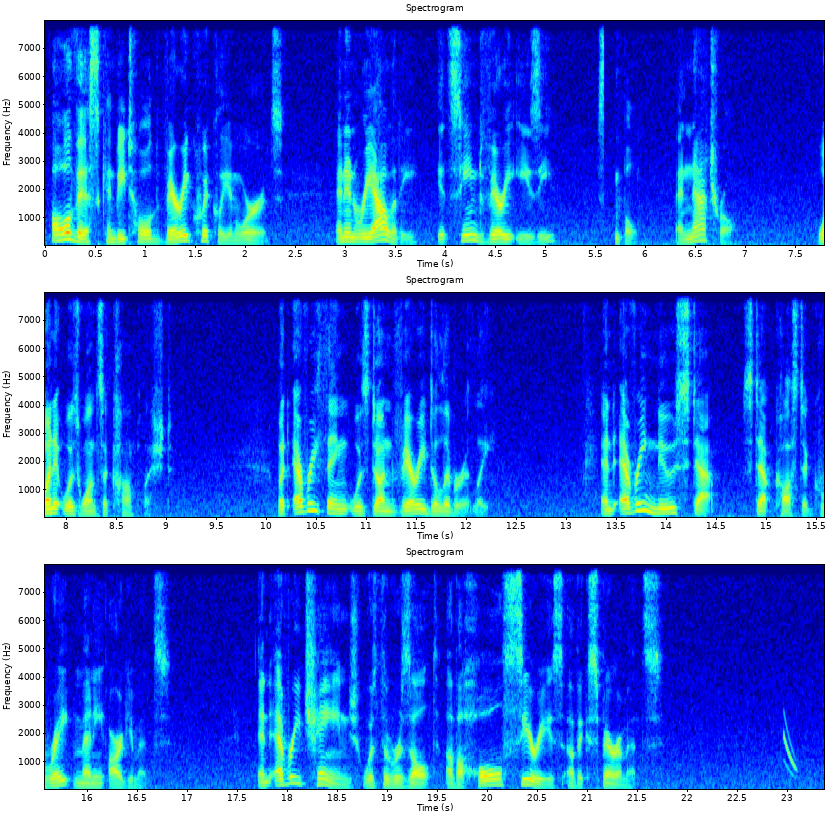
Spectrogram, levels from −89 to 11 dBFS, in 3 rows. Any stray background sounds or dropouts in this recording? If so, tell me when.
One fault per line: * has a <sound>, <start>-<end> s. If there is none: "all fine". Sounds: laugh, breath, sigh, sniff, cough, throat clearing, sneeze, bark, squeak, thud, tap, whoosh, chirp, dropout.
* has a dropout, 5.6-5.7 s
* has a chirp, 23.0-23.1 s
